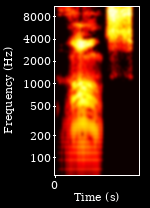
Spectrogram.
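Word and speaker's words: Reims: Think of pronouncing the name of the country, but instead of saying France, drop the F and it's Ronce.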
